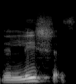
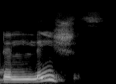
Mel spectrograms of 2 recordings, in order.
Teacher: the stress is on the second syllable delicious okay l i l i lee we stress that delicious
